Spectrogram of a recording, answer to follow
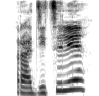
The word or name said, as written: parents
